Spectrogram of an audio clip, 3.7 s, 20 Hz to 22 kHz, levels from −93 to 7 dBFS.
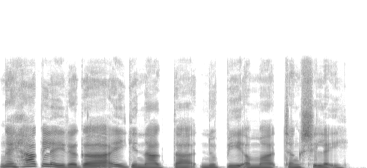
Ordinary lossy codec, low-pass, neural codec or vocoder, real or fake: none; 14.4 kHz; vocoder, 44.1 kHz, 128 mel bands every 256 samples, BigVGAN v2; fake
